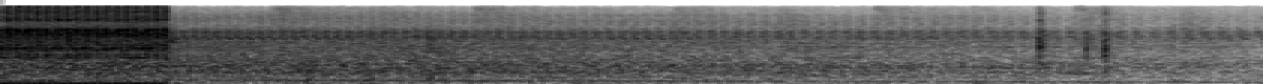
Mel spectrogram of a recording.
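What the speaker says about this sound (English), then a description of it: "I'm gonna let it run a bit to reach normal engine running temperature" A Ford Focus ST engine idles steadily while warming up, a low hum and faint mechanical rattle, continuous and unchanging, after a brief louder burst at the start.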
